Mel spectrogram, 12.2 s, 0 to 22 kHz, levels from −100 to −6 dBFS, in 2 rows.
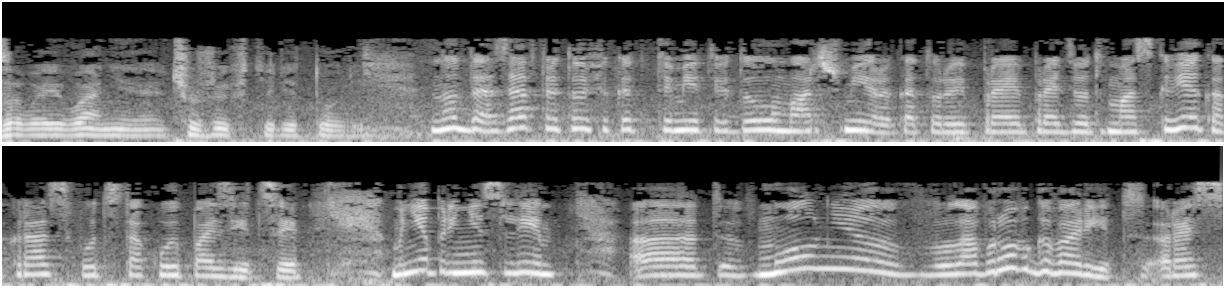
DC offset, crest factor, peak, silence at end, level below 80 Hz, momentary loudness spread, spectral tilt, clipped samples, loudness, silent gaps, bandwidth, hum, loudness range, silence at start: under 0.1%; 14 dB; -2 dBFS; 0 s; -38 dBFS; 7 LU; -4.5 dB/octave; under 0.1%; -17 LUFS; none; 8.8 kHz; none; 2 LU; 0 s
